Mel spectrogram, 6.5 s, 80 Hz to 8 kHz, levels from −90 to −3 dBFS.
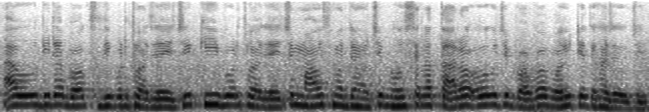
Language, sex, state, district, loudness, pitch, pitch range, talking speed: Odia, male, Odisha, Malkangiri, -11 LUFS, 195 Hz, 180-205 Hz, 150 wpm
